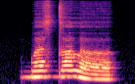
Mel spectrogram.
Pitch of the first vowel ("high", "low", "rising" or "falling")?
high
